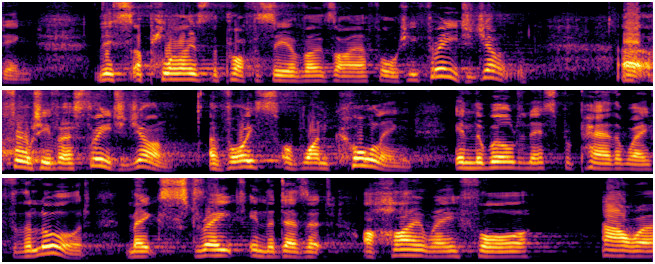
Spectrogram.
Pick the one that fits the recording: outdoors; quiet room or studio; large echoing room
large echoing room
